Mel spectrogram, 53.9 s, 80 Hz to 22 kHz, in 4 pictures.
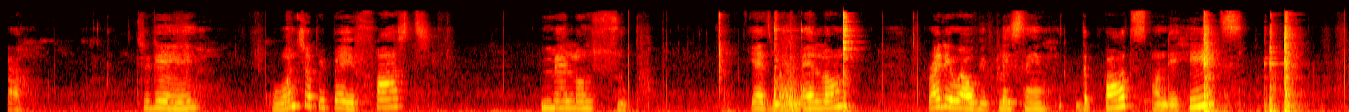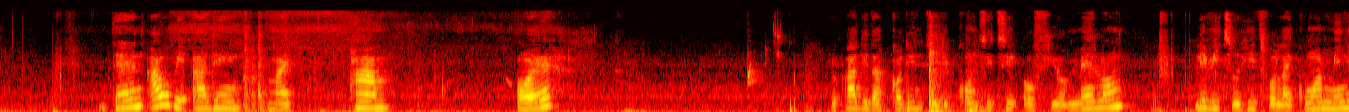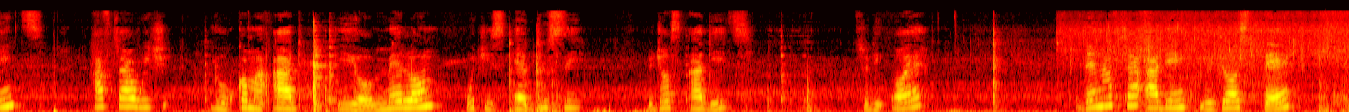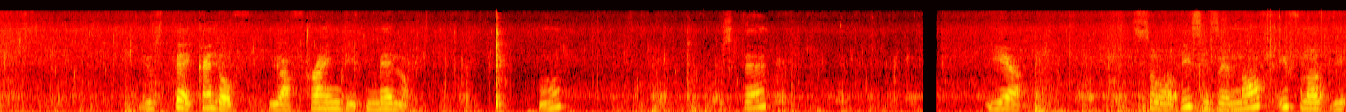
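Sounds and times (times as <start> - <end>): oil sizzling in a pot: 14.9 - 18.6, 36.6 - 53.9.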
